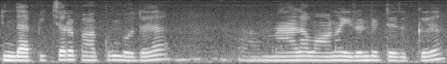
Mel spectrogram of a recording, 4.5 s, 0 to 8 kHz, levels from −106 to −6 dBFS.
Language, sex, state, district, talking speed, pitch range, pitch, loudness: Tamil, female, Tamil Nadu, Namakkal, 105 wpm, 180-205 Hz, 185 Hz, -16 LUFS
